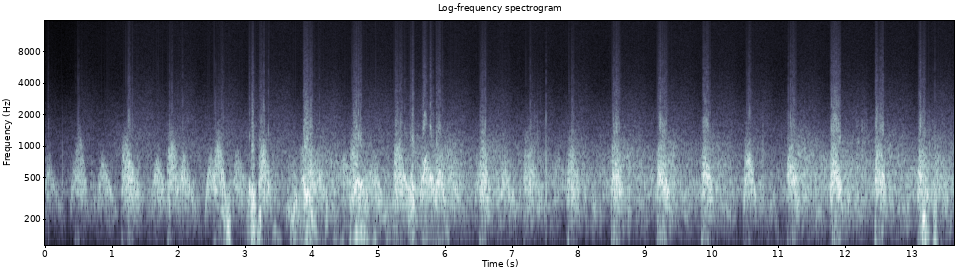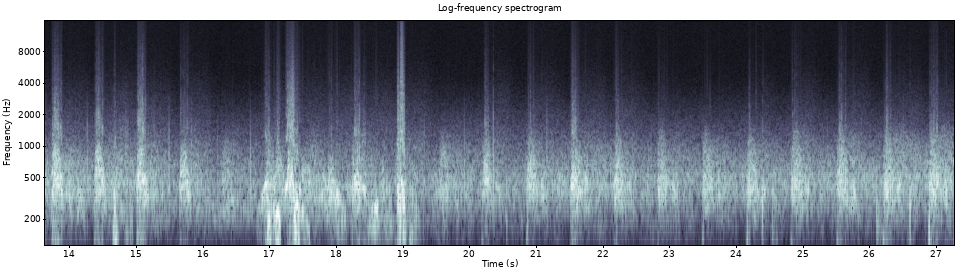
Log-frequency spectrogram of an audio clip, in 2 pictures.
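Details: Fetal heartbeat on a Doppler monitor: rapid, rhythmic whooshing pulses with sharp clicks.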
